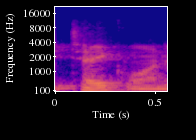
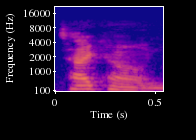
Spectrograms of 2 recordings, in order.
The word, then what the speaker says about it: Taikone: Looks like up next we've got, looks like Taikone, if I'm pronouncing that correctly. It's introducing, or maybe Take One if we look again. Introducing Take One, a company introducing. Nope, Taikone, you got it right.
